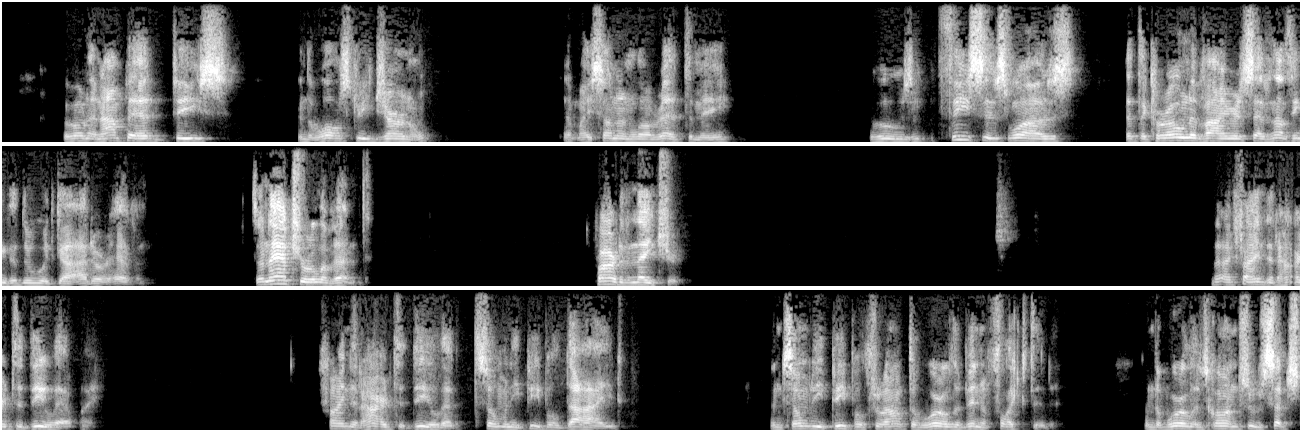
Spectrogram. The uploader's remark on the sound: recorded LIVE via Zoom in Jerusalem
